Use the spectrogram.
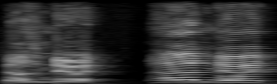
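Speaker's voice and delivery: failed high puppet voice; trying out a high, loud puppet voice; Elmo. Acted. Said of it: "my voice is too cracky".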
